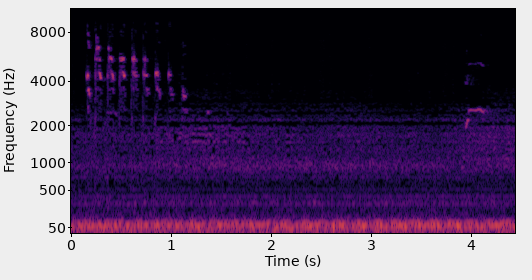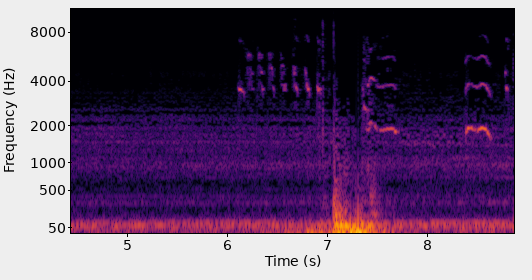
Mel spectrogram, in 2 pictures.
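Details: Bald eagle pair at a Southwest Florida nest, 28 November 2022, vocalizing in alarm after an owl knocked the female off a branch; high thin chittering bursts separated by long pauses, a loud thump midway, low constant rumble beneath.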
